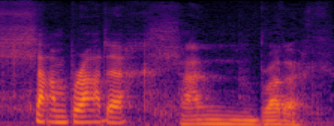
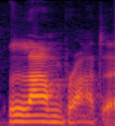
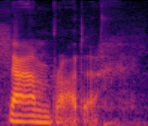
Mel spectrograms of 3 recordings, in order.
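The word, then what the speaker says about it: Llanbradach: b r a d c h and it's slambradar yeah some people pronounce it lambrada because it starts with a double l but it's shambrada so double so um uh lake in welsh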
